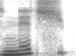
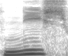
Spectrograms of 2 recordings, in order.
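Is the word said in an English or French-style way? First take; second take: English; French. First: The word is said the anglicized English way. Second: The word is said the French-style way. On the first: This is the habitual pronunciation. "I've always pronounced it as niche" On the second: This sounds pretentious. "which to me sounds pretentious"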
